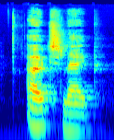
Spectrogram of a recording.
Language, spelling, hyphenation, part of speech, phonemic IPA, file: Dutch, uitslijp, uit‧slijp, verb, /ˈœy̯tˌslɛi̯p/, Nl-uitslijp.ogg
- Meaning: first-person singular dependent-clause present indicative of uitslijpen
